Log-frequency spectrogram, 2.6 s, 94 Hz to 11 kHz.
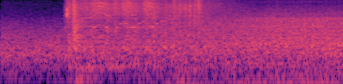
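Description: A tractor engine cranks and fires up in Farming Simulator 22, a short starter burst followed by a low rumbling idle that settles in and grows steady, heard alone without speech.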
